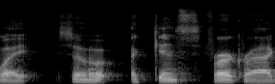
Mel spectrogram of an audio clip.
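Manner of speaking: unhappy, dismayed, slow and flat.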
